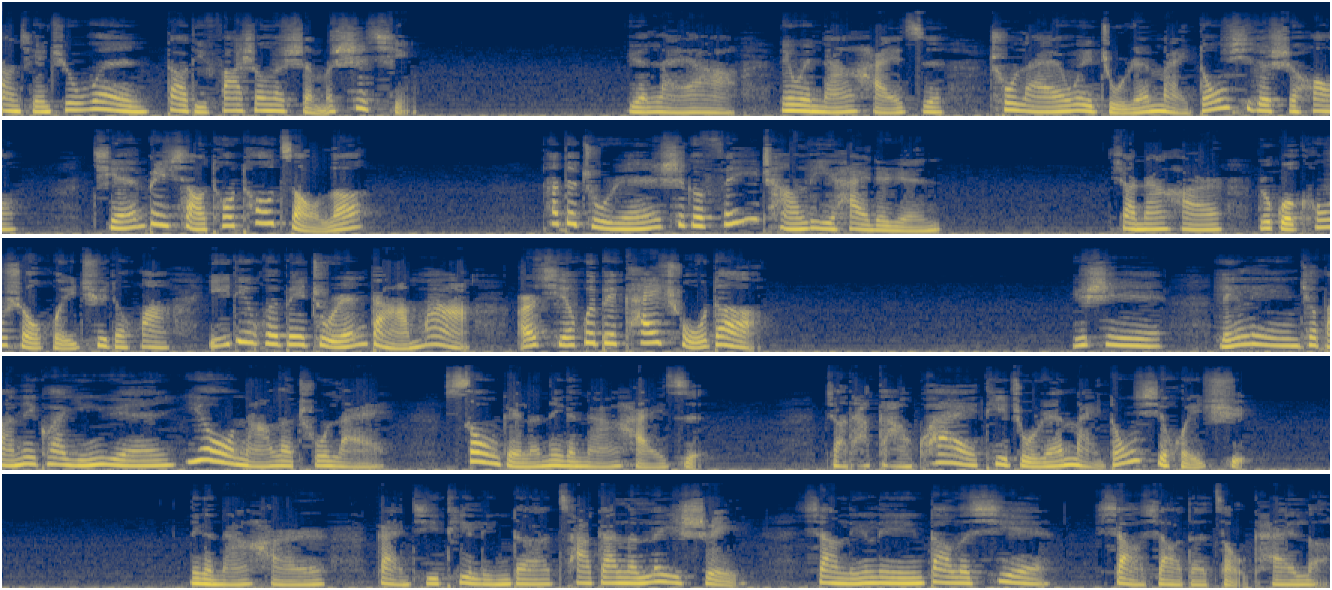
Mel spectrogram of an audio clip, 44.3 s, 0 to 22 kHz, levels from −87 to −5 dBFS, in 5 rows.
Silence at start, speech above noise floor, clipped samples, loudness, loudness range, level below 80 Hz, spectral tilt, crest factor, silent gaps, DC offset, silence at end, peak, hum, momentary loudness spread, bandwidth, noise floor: 0 s; 27 dB; under 0.1%; -21 LUFS; 5 LU; -48 dBFS; -6 dB/octave; 18 dB; none; 0.7%; 0 s; -2 dBFS; none; 9 LU; 12.5 kHz; -47 dBFS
